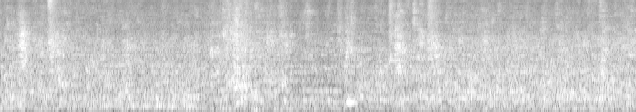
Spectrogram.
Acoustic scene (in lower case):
restroom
